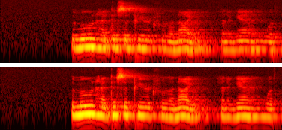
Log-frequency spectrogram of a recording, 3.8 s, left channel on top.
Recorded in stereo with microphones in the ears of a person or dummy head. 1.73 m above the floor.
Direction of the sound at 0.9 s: 50° right (ahead or behind).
